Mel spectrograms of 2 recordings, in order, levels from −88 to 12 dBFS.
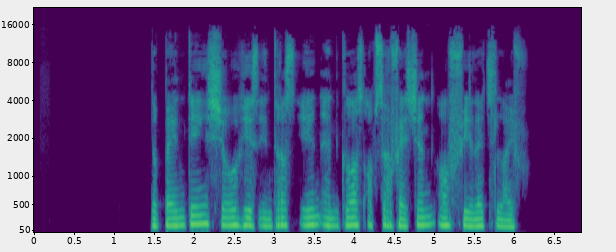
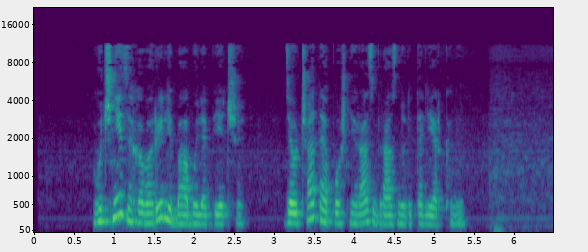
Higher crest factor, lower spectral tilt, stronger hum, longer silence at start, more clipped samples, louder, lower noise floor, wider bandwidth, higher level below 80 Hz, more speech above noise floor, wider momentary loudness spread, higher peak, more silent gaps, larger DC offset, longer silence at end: about the same, 18 dB vs 18 dB; about the same, -4.5 dB/octave vs -5 dB/octave; neither; first, 1.45 s vs 0.75 s; neither; about the same, -19 LUFS vs -21 LUFS; first, under -90 dBFS vs -64 dBFS; first, 15 kHz vs 11.5 kHz; first, -50 dBFS vs -56 dBFS; first, over 72 dB vs 44 dB; second, 7 LU vs 14 LU; about the same, -2 dBFS vs -4 dBFS; neither; neither; about the same, 0.75 s vs 0.65 s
